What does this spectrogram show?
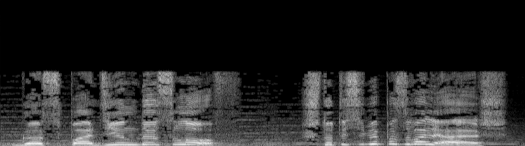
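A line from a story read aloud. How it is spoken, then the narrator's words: Exclaiming. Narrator (Russian): воскликнула госпожа Эликсир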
